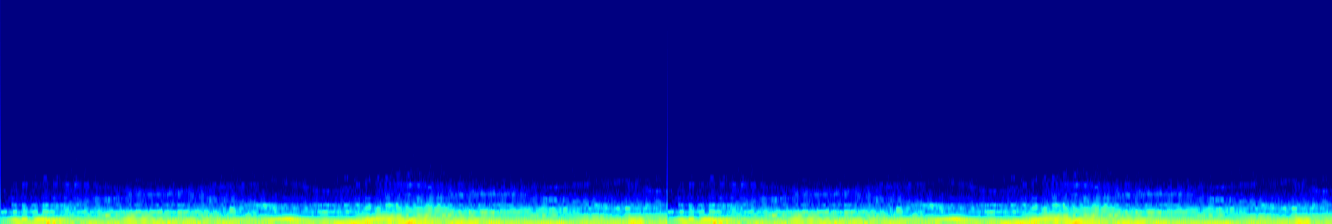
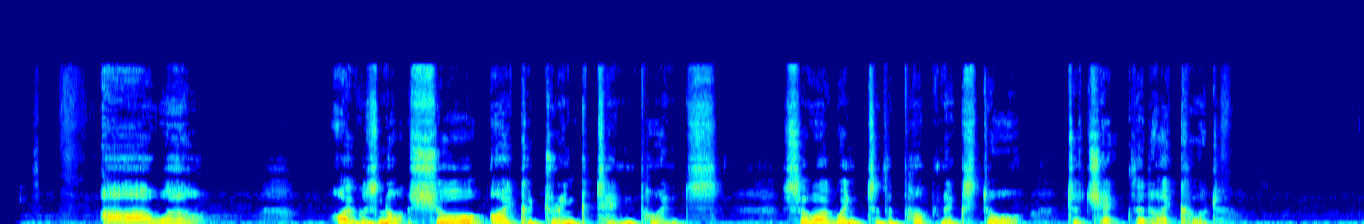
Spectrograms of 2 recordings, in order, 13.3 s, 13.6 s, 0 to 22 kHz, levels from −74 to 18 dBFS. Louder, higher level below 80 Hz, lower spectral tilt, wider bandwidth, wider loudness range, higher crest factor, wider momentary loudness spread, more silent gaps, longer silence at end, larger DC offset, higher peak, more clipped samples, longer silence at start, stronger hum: about the same, -21 LUFS vs -19 LUFS; second, -66 dBFS vs -58 dBFS; first, -10 dB/octave vs -6 dB/octave; second, 4.4 kHz vs 16 kHz; second, 2 LU vs 6 LU; about the same, 14 dB vs 18 dB; second, 5 LU vs 13 LU; neither; second, 0 s vs 1.35 s; neither; second, -8 dBFS vs -2 dBFS; neither; second, 0 s vs 0.65 s; neither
